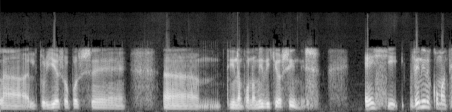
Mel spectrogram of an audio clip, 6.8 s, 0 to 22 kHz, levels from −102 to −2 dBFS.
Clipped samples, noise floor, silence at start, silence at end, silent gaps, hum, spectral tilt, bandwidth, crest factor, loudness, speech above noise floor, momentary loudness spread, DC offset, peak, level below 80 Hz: under 0.1%; -40 dBFS; 0 s; 0 s; none; none; -6.5 dB/octave; 9.8 kHz; 16 dB; -17 LUFS; 23 dB; 14 LU; under 0.1%; -2 dBFS; -64 dBFS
